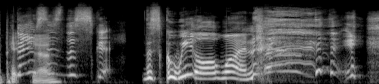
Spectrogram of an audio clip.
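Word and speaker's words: Skweel: this is the the squeal one it's spelled s k w e e l squeal squeal One S can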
